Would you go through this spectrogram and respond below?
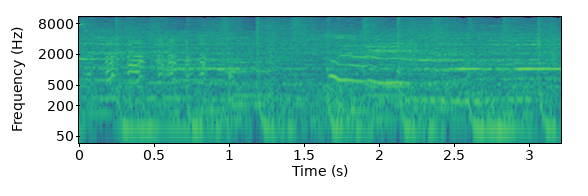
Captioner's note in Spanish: Risas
